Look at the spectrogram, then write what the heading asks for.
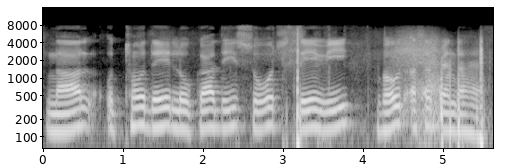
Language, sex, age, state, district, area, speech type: Punjabi, male, 18-30, Punjab, Jalandhar, urban, spontaneous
